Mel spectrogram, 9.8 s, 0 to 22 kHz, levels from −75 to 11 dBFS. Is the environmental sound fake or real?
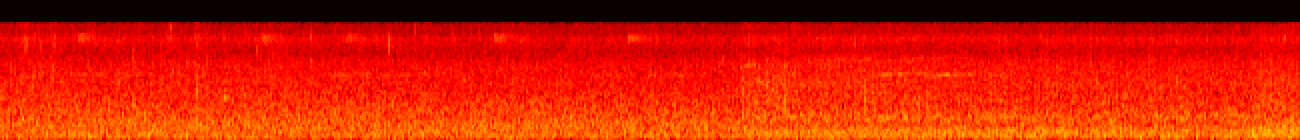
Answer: real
